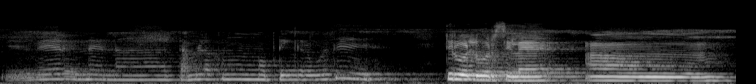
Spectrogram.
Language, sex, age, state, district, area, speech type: Tamil, female, 60+, Tamil Nadu, Namakkal, rural, spontaneous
